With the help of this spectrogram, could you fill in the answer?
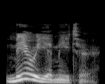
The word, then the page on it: myriameter: British English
